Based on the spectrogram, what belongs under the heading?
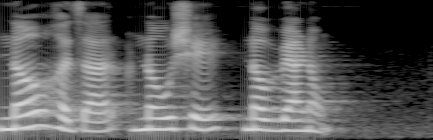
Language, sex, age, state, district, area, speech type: Goan Konkani, female, 18-30, Goa, Canacona, rural, spontaneous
